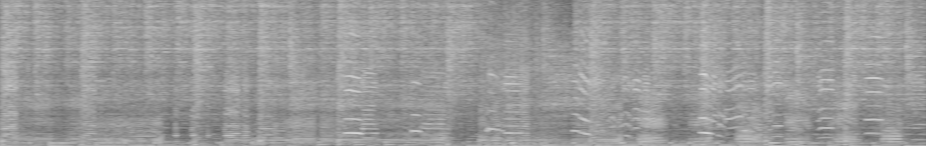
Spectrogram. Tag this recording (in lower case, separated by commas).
music, brass instrument, saxophone, musical instrument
